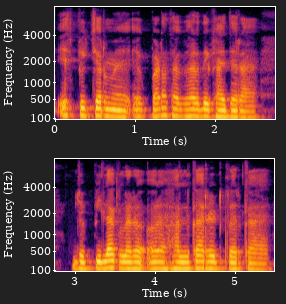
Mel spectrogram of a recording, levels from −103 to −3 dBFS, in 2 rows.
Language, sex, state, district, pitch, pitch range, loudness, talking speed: Hindi, male, Jharkhand, Palamu, 130 Hz, 125-135 Hz, -18 LUFS, 220 wpm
